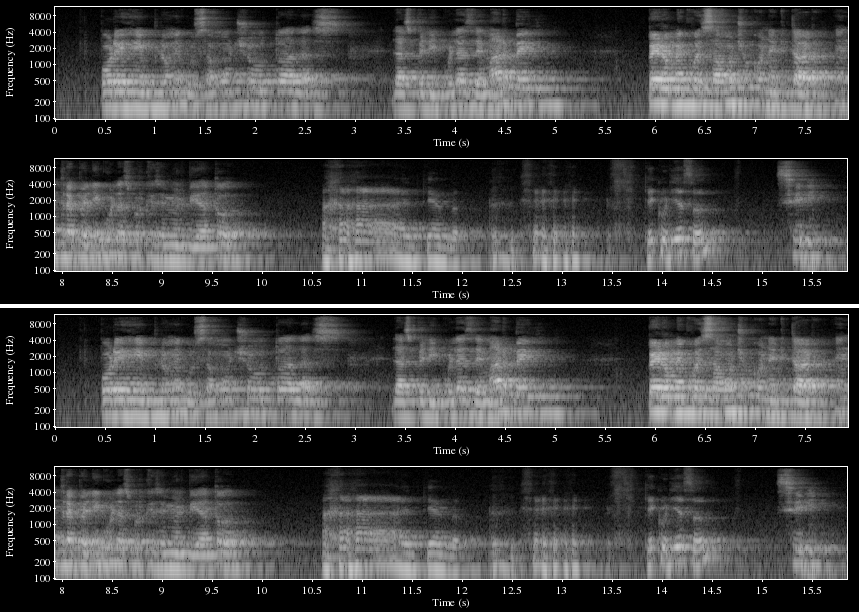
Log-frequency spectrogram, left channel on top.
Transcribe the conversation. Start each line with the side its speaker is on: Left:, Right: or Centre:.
Right: Por ejemplo, me gusta mucho todas las, las películas de Marvel, pero me cuesta mucho conectar entre películas porque se me olvida todo.
Left: Ah, entiendo. <laughs> Qué curioso.
Right: Sí,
